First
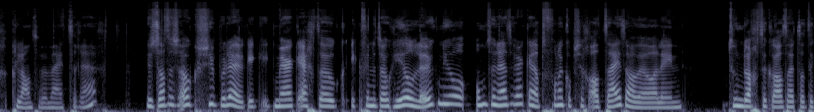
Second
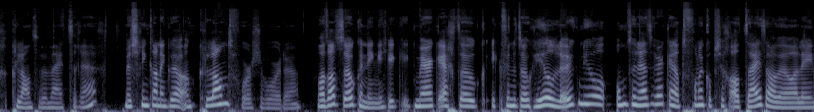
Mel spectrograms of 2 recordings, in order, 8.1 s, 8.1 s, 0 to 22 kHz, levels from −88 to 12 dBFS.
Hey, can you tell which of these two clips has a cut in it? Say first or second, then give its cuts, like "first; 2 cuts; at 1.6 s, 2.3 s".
second; 2 cuts; at 1.2 s, 3.9 s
